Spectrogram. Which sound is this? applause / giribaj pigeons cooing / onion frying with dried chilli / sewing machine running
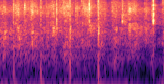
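applause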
